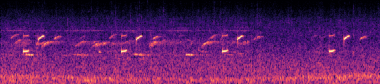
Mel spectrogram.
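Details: Coqui frog calling in the rain in Puerto Rico: a short flat note followed by a higher rising whistle, "co-qui", repeated about four times over a dense chorus of other chirping frogs and a steady hiss of rainfall.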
